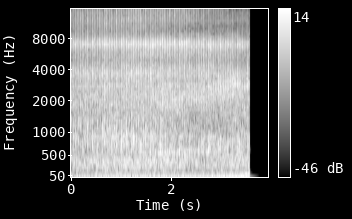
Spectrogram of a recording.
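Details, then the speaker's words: Rough, uneven diesel idle with slow clatter pulsing about three to four times a second on a 2007 Mitsubishi Canter truck engine just rebuilt after blow-by and oil burning, warm; idle speed set too low, to be raised and adjusted. "seperti ini ya goyangnya jadi kita naikkan sedikit besok kita setel besok kita setel"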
